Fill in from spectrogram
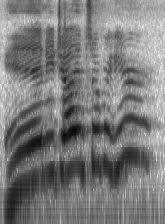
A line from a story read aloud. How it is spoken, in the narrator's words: he shouted from somewhere in the dark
